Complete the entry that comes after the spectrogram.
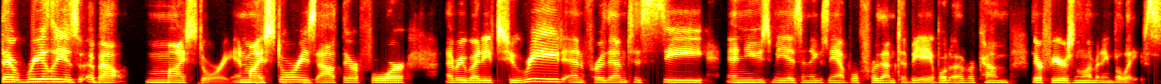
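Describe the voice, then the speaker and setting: A woman's medium-pitched, unremarkable speaking voice at a moderate pace, with ordinary pitch variation, in a very clean recording with a silent background. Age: 50s. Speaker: life coach and author. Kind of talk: interview conversation.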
